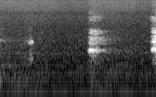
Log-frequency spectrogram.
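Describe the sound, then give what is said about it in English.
Dogs bark in the background: a few short, faint barks with a pause between them, the last ones slightly louder, over a low steady hum. “Sorry, my dogs are barking, in case you guys hear it in the background.”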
